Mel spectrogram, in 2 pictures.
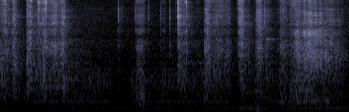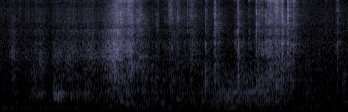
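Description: Foam blocks being handled and slid across the plastic table of a hot-wire foam cutter: short, soft rubbing and scraping strokes with a few light taps as pieces are picked up and set down.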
